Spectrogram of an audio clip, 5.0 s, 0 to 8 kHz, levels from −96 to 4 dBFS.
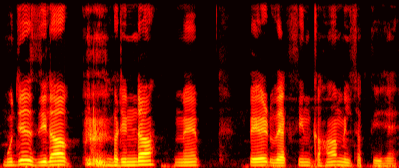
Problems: none marked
